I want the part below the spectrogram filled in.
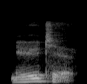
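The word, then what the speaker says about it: Noether: ago was m.a neuter got to use the german pronunciation neuter as in um she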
